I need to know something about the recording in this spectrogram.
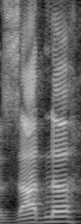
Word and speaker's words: Zadina: Okay, and so Zadna, I guess his name, and I was pronouncing it Zadina or whatever. Zadna, that's his name.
